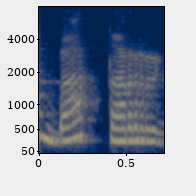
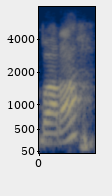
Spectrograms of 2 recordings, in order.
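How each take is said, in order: First: It is said with an American accent. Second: It is said with an Australian accent.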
